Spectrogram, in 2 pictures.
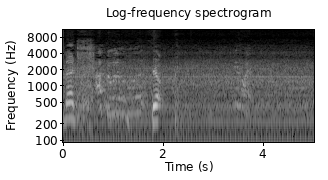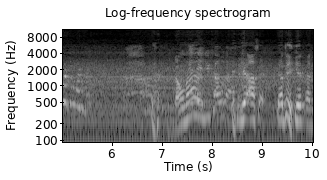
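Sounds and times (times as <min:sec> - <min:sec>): faint voices: 0:00.0 - 0:02.3
generator humming: 0:00.0 - 0:10.0.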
